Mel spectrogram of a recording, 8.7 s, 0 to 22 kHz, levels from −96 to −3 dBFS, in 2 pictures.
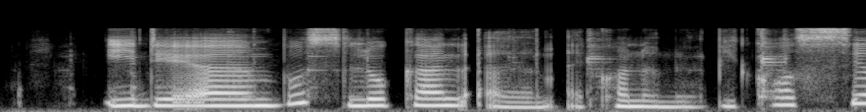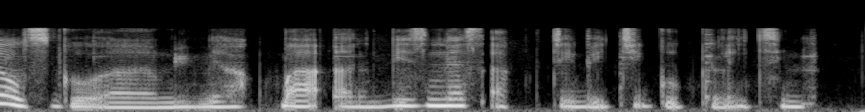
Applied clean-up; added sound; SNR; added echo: neural diffusion model UNIVERSE++.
